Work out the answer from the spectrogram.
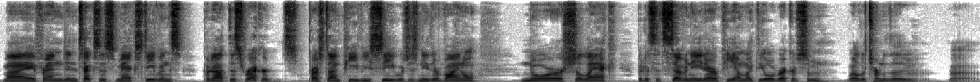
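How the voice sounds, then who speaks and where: A middle-aged man talks casually, presenting something of his own as an amateur musician. His pitch sits in the middle, and his delivery rambles and halts as he goes. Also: moderate pace. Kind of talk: casual show-and-tell vlog.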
